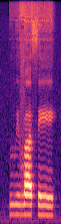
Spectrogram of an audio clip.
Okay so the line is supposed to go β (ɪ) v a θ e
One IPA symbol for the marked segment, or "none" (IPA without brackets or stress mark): ɪ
